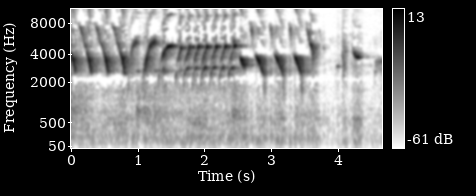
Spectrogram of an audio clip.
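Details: A Belgian canary hopping in its cage sings a fast, bright run of sweeping whistled notes and rapid trilled phrases, high-pitched and continuous, ending in a few sparse chirps.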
